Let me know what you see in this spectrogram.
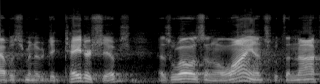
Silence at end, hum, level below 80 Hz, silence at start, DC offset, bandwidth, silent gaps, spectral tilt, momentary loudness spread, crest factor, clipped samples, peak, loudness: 0 s; none; -68 dBFS; 0 s; under 0.1%; 14.5 kHz; none; -3.5 dB/octave; 14 LU; 20 dB; under 0.1%; -4 dBFS; -23 LUFS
